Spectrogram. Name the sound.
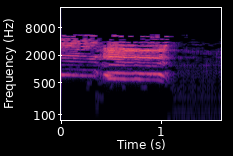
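sheep bleating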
